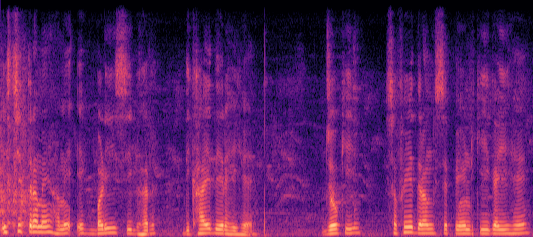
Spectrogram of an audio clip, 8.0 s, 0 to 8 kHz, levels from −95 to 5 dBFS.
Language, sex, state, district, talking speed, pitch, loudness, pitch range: Hindi, male, West Bengal, Alipurduar, 155 wpm, 140 Hz, -18 LUFS, 130-150 Hz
